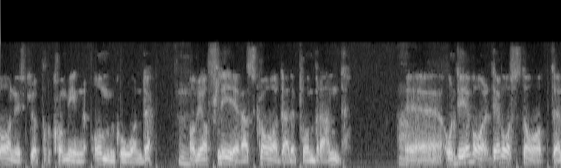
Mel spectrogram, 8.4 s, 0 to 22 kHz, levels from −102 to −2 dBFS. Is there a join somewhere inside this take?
yes; 1 cut; at 2.5 s

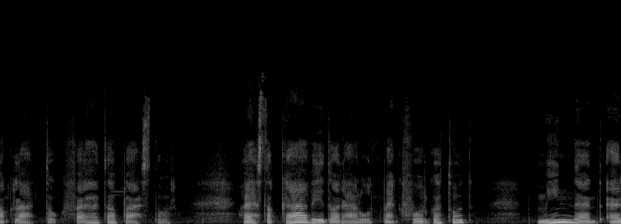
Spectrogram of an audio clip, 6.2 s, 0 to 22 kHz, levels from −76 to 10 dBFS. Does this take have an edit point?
yes; 1 cut; at 2.4 s

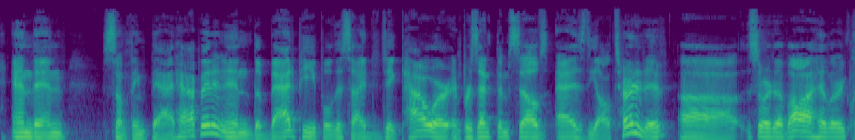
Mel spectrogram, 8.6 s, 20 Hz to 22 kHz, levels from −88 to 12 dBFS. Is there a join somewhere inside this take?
yes; 1 cut; at 6.7 s

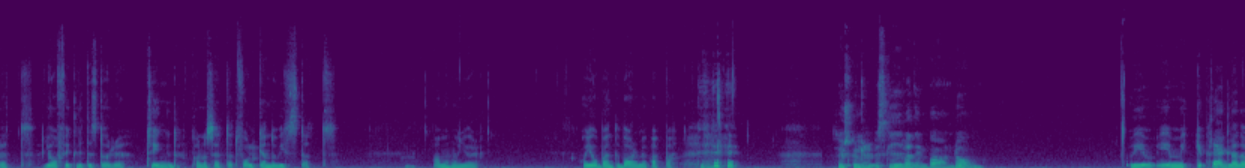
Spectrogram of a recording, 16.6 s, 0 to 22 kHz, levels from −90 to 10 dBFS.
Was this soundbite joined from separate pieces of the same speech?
no; 0 cuts

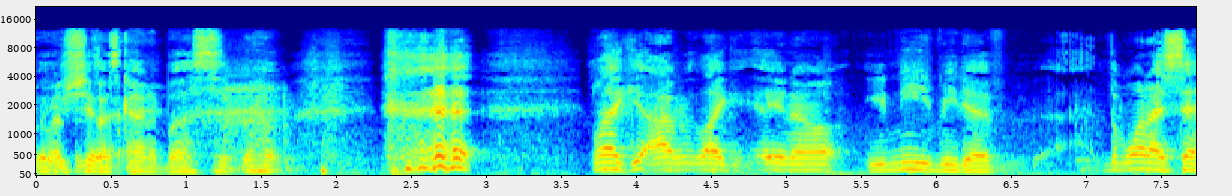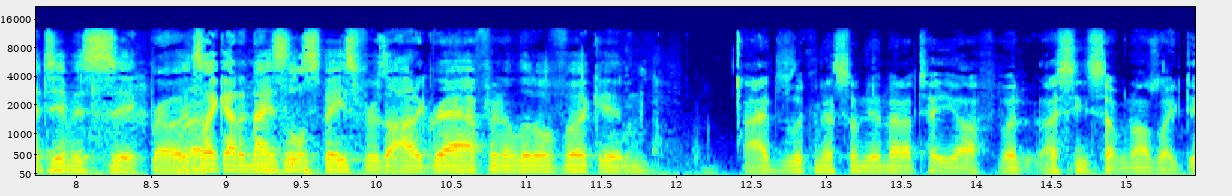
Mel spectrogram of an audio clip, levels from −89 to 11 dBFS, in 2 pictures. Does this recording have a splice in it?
yes; 1 cut; at 12.5 s

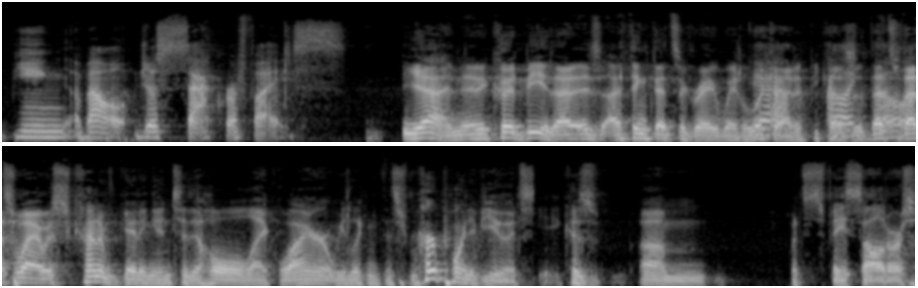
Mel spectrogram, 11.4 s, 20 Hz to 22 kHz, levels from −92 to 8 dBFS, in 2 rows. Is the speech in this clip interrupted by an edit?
yes; 1 cut; at 9.0 s

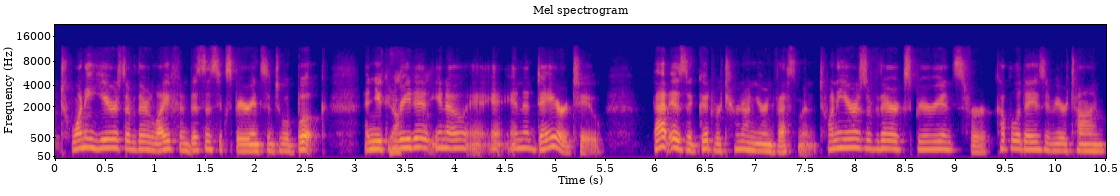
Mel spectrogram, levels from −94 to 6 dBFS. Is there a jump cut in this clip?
no; 0 cuts

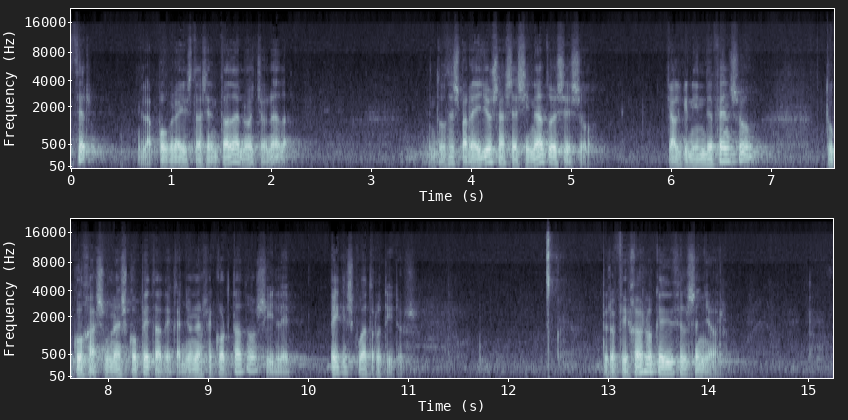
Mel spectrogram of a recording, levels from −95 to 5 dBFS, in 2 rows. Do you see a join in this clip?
no; 0 cuts

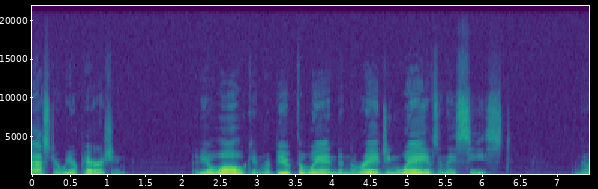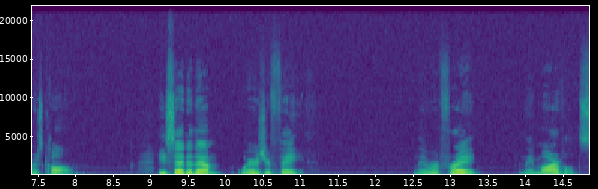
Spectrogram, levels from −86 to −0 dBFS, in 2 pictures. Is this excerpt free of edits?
yes; 0 cuts

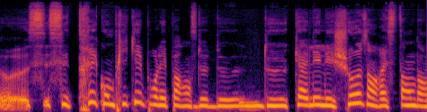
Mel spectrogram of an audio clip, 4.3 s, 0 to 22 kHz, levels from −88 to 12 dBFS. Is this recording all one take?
no; 1 cut; at 1.9 s

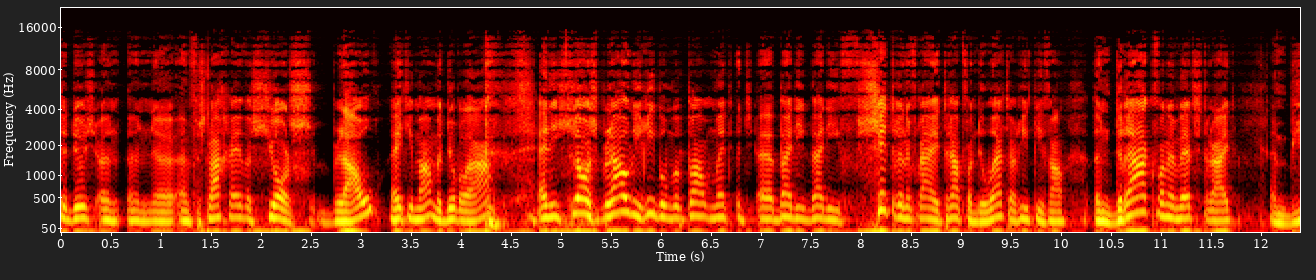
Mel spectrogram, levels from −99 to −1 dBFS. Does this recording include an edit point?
no; 0 cuts

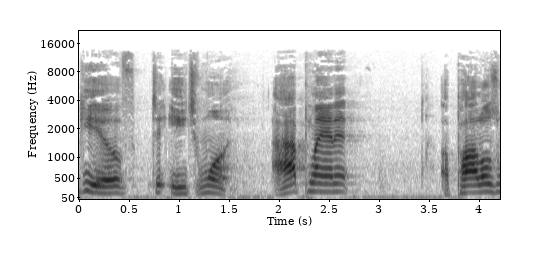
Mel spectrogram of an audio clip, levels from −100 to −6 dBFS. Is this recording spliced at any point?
no; 0 cuts

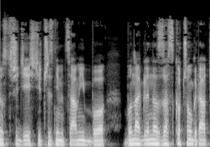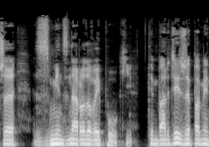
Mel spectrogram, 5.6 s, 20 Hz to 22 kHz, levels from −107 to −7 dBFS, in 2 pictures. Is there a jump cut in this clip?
no; 0 cuts

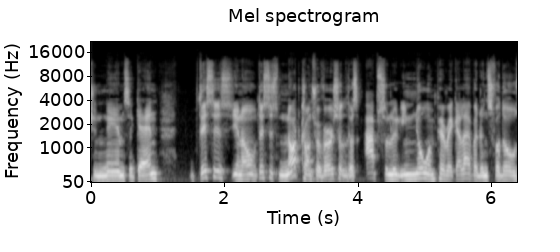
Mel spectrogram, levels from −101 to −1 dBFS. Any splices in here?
yes; 2 cuts; at 1.6 s, 3.8 s

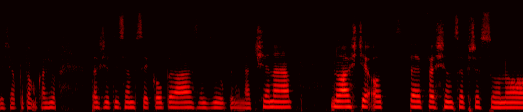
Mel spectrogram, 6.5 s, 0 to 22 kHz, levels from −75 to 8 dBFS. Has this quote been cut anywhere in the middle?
yes; 1 cut; at 4.0 s

